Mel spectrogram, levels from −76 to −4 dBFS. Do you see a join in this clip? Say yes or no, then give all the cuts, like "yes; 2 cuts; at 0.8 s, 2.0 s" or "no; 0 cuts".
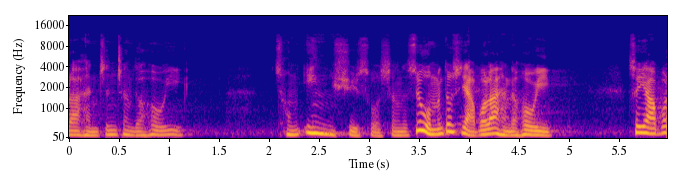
no; 0 cuts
